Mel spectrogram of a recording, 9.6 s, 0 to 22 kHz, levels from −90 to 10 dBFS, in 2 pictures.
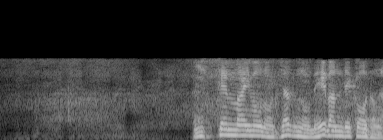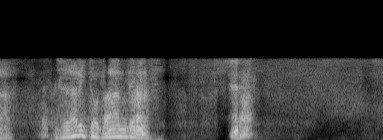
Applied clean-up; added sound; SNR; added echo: neural mask model Resemble Enhance denoiser.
